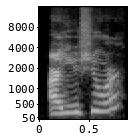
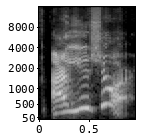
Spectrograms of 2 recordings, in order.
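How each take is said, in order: First: Said in the usual way. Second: Doubtful. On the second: Acted. Repeated with rising doubt.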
